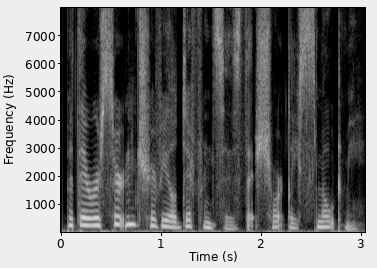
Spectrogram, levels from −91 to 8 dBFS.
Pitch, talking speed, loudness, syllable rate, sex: 200 Hz, 195 wpm, -18 LUFS, 6.5 syllables/s, female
